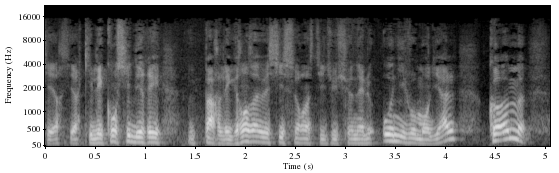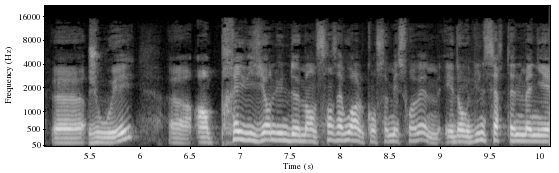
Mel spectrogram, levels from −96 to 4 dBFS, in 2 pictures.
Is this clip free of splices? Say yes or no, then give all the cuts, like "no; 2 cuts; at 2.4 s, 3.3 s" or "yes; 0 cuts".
no; 1 cut; at 5.5 s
